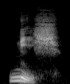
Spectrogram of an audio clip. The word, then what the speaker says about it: niche: Niche, niche. I like to say this with the long E sound, niche.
